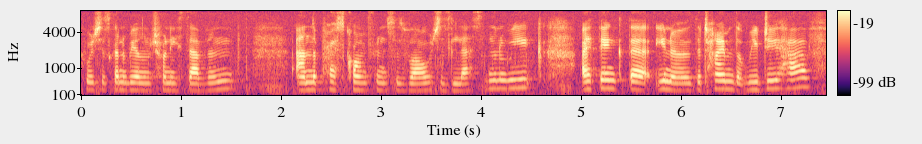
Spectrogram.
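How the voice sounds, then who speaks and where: A woman's voice: mid-range voice, steady tone, fast, a little hiss or hum, poor audio. A young woman, a pageant finalist, answering interview questions in a bubbly, giggly way with many "you know"s. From United Kingdom. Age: young adult.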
